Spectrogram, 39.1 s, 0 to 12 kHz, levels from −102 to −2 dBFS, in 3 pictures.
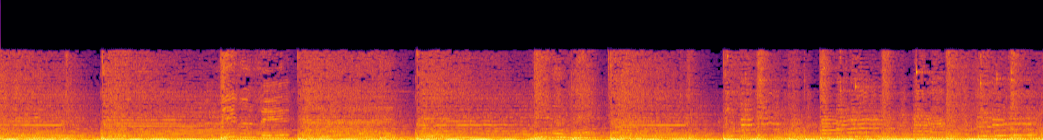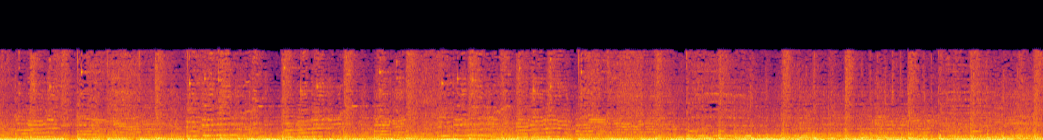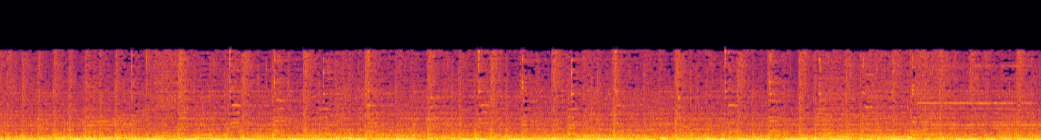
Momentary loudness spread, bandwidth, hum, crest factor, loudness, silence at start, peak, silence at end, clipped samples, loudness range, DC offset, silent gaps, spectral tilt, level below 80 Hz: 3 LU; 8 kHz; none; 10 dB; -14 LUFS; 0 s; -2 dBFS; 0 s; under 0.1%; 1 LU; under 0.1%; none; -6.5 dB/octave; -18 dBFS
